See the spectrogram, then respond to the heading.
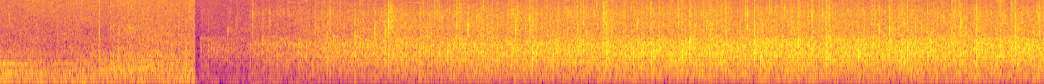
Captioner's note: applause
